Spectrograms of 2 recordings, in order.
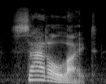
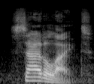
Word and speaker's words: satellite: was a satellite satellite that's a little difficult to pronounce right how many sounds sat till light satellite satellite okay so very quickly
